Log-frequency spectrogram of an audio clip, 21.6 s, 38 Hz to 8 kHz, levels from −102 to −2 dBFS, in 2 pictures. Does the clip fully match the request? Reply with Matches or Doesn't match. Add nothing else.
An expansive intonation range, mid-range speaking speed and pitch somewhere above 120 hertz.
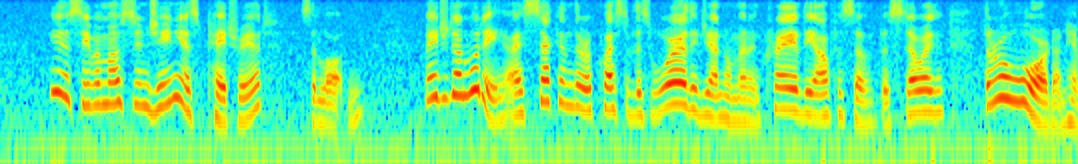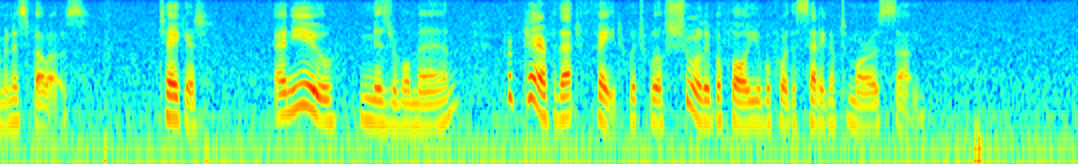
Matches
